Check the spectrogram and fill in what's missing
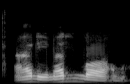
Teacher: الميم مرققة واللام مفخمة من أولها إلى آخرها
